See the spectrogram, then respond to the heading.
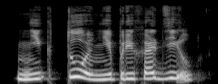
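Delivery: high, hysterical, frantic outburst. Narrator reading Svetka, struggling to break free, answering an angry question: hysterical screaming. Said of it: "Истерично завопила Светка".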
